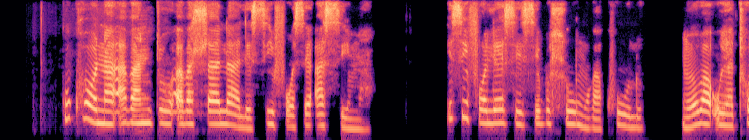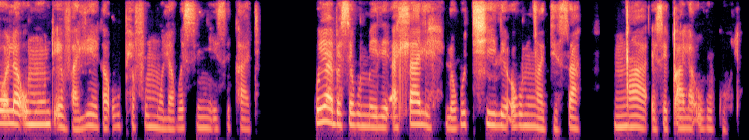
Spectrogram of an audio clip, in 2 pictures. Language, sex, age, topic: North Ndebele, female, 25-35, health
